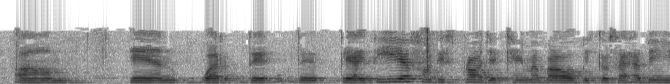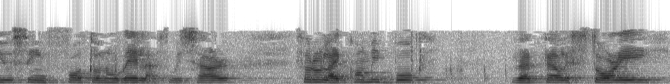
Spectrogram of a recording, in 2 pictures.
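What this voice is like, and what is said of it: Hispanic accent in English. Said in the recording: “As you can tell from my accent, I am Hispanic.”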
